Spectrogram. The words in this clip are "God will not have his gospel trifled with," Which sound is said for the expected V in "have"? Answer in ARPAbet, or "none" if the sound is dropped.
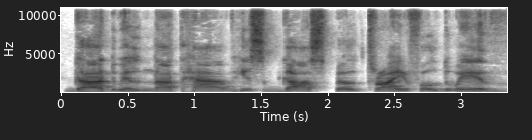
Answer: V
